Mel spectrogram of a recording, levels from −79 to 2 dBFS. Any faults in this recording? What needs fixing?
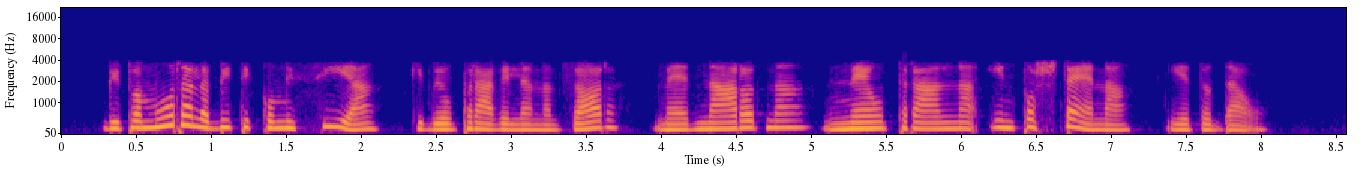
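Tandem speech coding runs throughout the clip. The speech was decoded and re-encoded at each network border, so each coder worked on the previous one's degraded output. The result is rough, muffled and warbly, with nothing above 3.8 kHz. The sound points to a CVSD stage followed by G.711 A-law and AMR-NB at 12.2 kbit/s. To prevent this, carry the call end to end in one codec or pass the coded stream through without decoding (transcoder-free operation).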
